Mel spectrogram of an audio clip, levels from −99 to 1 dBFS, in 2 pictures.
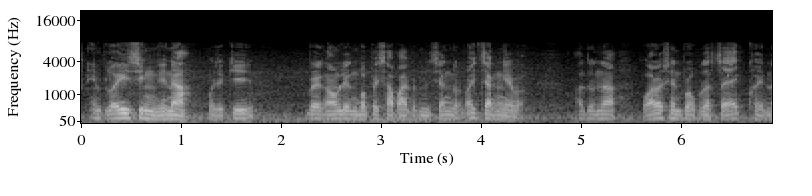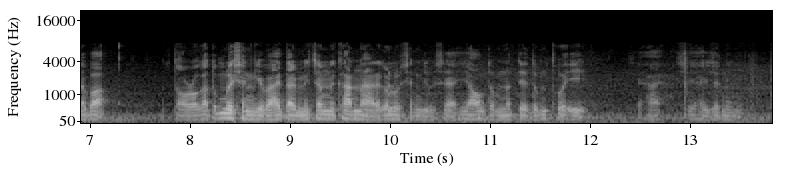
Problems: background sounds at intervals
